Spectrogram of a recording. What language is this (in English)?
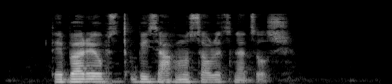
Georgian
